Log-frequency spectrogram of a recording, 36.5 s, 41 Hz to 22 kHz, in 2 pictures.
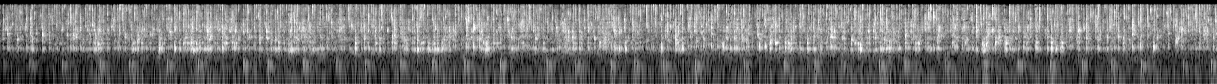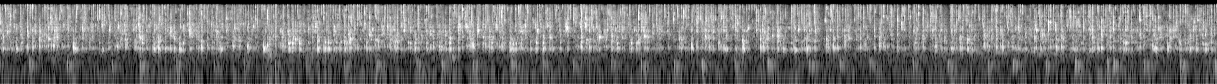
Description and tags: Water flowing down a small drainpipe- loops. Recorded with a 5th-gen iPod touch. Edited with Audacity.
liquid, trickle, drain, dripping, splash, drip, pipe, drainpipe, purist, flow, water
